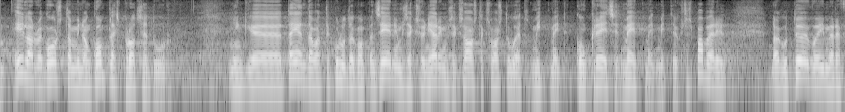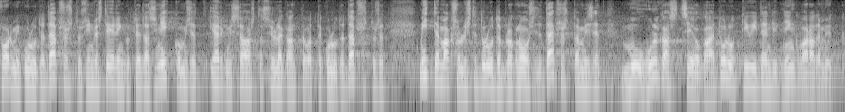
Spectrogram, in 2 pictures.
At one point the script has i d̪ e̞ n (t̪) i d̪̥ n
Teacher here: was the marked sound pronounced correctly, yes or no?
no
